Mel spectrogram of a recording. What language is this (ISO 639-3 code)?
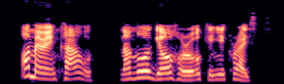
ibo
